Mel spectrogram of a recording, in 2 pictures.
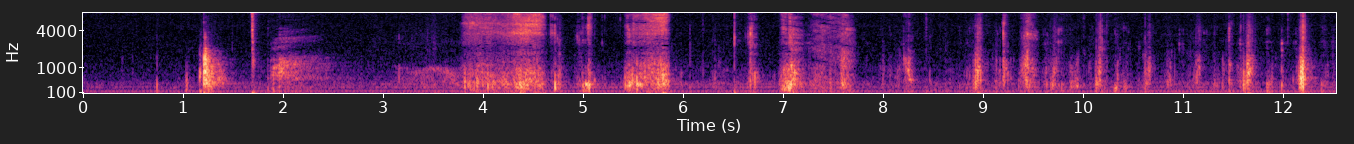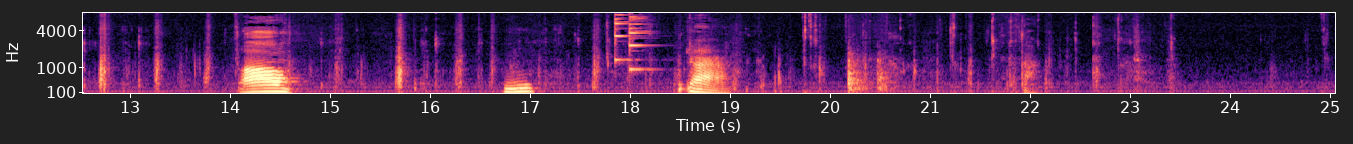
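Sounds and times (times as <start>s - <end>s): wet chewing: 4.6s - 14.1s, 14.8s - 17.8s, 20.6s - 23.5s.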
